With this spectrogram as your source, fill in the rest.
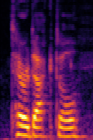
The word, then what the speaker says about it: pterodactyl: Pterodactyl is another one that's nearly impossible to pronounce.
